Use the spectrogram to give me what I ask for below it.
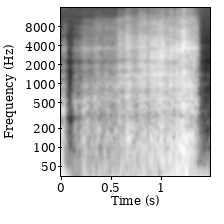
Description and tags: cutting carrot 1
Cutting a carrot with a chef's knife. Recorded with a Cold Gold contact mic into a Zoom H4 recorder.
food, kitchen, knife, foley, scrape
